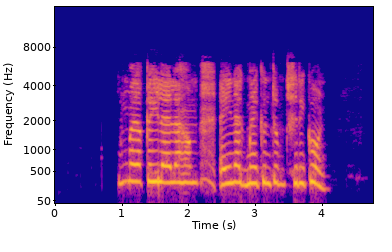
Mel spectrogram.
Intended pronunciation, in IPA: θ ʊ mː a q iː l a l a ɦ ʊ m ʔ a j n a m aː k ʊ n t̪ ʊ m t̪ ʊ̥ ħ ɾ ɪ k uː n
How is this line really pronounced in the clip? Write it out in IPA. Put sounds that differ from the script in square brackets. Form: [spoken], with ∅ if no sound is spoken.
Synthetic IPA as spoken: θ ʊ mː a q iː l a l a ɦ ʊ m ʔ a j n a m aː k ʊ n t̪ ʊ m t̪ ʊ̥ [ʃ] ɾ ɪ k uː n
